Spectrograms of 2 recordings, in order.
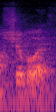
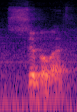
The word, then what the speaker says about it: Shibboleth: If he said nay, then they would say unto him, say now Shibboleth. And he said, Sibboleth, for he could not frame to pronounce it right.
